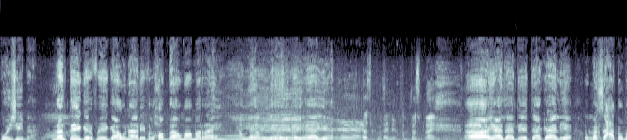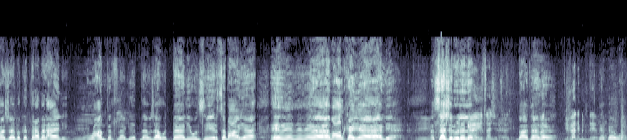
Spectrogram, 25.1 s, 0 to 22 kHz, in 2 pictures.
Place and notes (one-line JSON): {"title": "زنقة الشماعية, سوق البلاغجية, Tunis, Tunisie - Tunis - Souk", "date": "2017-06-14 11:00:00", "description": "Tunis\nAmbiance dans le Souk", "latitude": "36.80", "longitude": "10.17", "altitude": "28", "timezone": "Africa/Tunis"}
